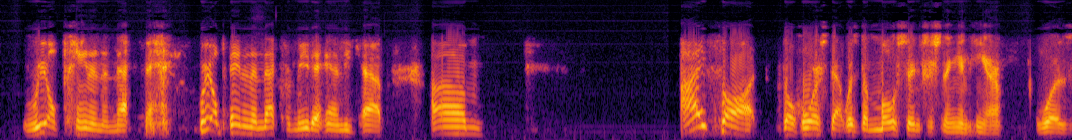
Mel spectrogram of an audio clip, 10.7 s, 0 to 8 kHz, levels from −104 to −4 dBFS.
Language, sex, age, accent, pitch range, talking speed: English, male, 40-59, American, 120-195 Hz, 155 wpm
